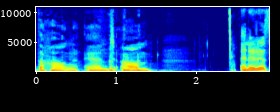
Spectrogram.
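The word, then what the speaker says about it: Hang: an instrument called the hung it's prince it's spelled h-a-n-g but pronounced hung and and it's it's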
